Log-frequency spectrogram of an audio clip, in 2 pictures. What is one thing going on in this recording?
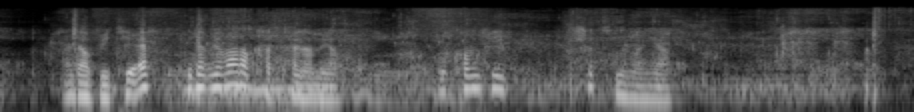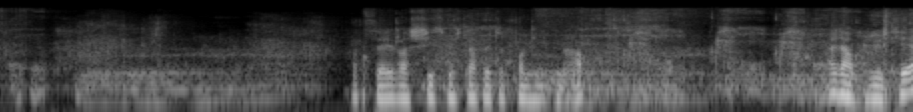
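Zombies groan nearby.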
